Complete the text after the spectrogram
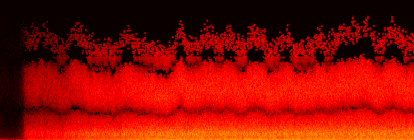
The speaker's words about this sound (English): To illustrate, let us use the white noise generator. Here it is again, unmodified.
